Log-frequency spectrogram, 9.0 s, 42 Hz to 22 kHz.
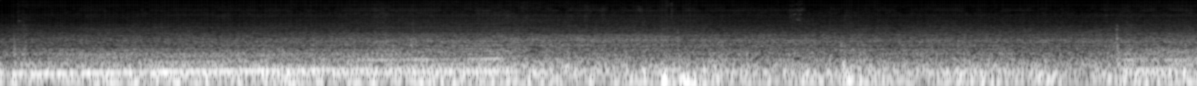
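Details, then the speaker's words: Audi 90 B2 five-cylinder (136 hp), being restored as an Audi Quattro replica: a low, smooth, even burble holds steady outdoors with no ticks, knocks or stumbles; runs well. "Le bruit du 5 cylindres, la RS3 de l'époque. Ça marche bien. Ouais, ça marche bien."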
